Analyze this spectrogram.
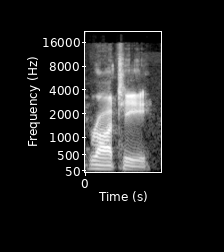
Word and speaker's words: Jurati: Which is It's pronounced the same. Jurati with a J.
